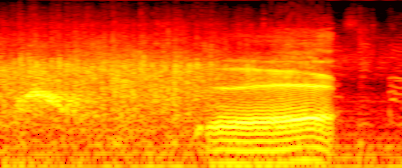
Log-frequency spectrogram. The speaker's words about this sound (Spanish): Aplausos. Por aparecer de nuevo, Víctor. Y un chanchito.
